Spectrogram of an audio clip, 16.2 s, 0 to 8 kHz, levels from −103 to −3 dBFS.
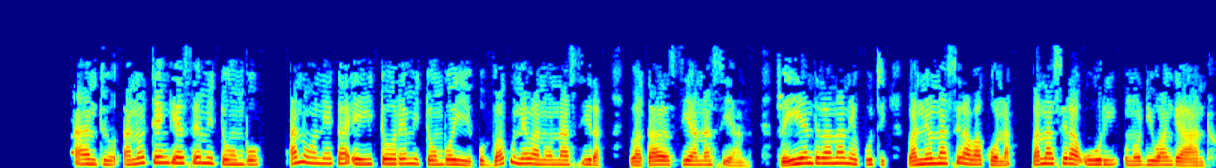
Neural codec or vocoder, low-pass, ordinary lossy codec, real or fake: none; 7.2 kHz; MP3, 24 kbps; real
